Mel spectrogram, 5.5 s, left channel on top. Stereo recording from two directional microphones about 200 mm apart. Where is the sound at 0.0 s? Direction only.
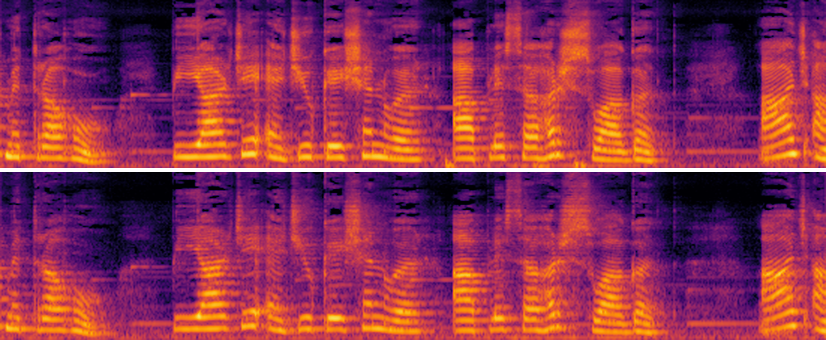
30° left (ahead or behind).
